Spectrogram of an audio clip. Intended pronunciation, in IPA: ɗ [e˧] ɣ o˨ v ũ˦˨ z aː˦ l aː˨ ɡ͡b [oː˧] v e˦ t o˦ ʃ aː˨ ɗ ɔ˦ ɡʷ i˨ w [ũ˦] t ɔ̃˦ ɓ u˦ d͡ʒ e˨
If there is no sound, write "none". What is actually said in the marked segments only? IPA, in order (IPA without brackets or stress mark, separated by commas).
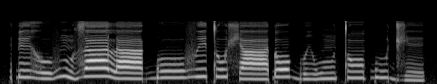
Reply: e˧, oː˧, ũ˧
